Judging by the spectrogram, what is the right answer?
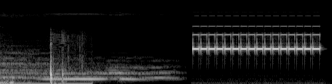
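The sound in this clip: A telephone rings with an incoming call. After a low droning tone marked by one sharp hit, a loud electronic ringtone trills in a rapid, even, high-pitched warble for over a second, then cuts off.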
